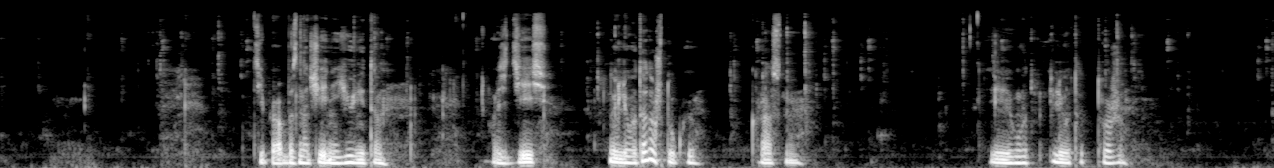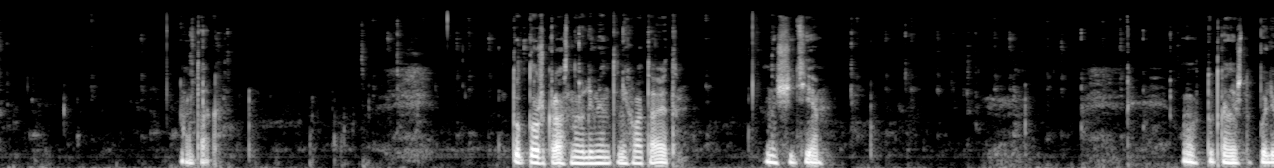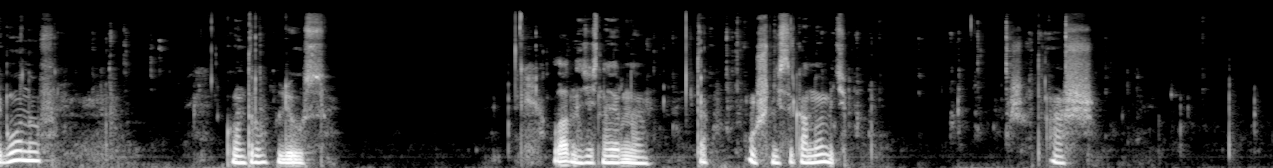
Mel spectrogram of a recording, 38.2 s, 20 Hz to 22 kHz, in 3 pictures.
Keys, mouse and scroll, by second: 2.4 click, 2.7-3.2 shift+middle drag, 3.2-3.6 scroll up 2, 3.7-4.0 shift+middle drag, 4.0 Tab, 4.5-5.3 middle drag, 5.3 click, 6.4 l, 7.5 click, 7.7 g, 8.2 Tab, 8.6 click, 8.7-9.3 scroll down 3, 9.3 scroll up 4, 9.6 Tab, 9.9 click, 10.6 l, 11.6 Left, 11.7 g, 12.6 Tab, 12.9-13.6 scroll down 4, 13.6-14.4 middle drag, 14.4-14.7 scroll down 3, 14.7 shift+middle drag, 14.9 scroll up 2, 15.6-16.4 scroll up 2, 16.4-17.6 shift+middle drag, 17.6 scroll up 2, 17.9 click, 18.4-19.1 middle drag, 19.1 scroll down 4, 19.7-20.7 middle drag, 20.7-21.2 scroll up 2, 21.2-21.6 middle drag, 21.6 scroll up 2, 21.8-22.2 middle drag, 22.2 Tab, 22.6 shift+middle drag, 22.8-23.1 scroll up 3, 23.1 middle click, 23.4 z, 23.7-24.1 middle drag, 24.1 z, 24.5 z, 25.4-26.4 middle drag, 26.4 3, 27.0 alt+click, 27.9 ctrl+KP_Add, 28.6-31.2 middle drag, 31.2-31.7 scroll up 1, 31.7-32.1 middle drag, 32.1 z, 32.6 z, 32.8-33.2 shift+middle drag, 33.2 click, 33.9 l, 34.1 scroll down 2, 34.2-34.8 middle drag, 34.8 l, 35.7 shift+h, 35.9-36.7 middle drag, 36.7 1, 37.4-38.2 middle drag.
